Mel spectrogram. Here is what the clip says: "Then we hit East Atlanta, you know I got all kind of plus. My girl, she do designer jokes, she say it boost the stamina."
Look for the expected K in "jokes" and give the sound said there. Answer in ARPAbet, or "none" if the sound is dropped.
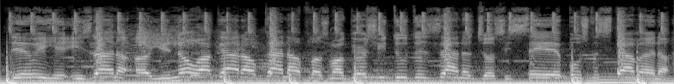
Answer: none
